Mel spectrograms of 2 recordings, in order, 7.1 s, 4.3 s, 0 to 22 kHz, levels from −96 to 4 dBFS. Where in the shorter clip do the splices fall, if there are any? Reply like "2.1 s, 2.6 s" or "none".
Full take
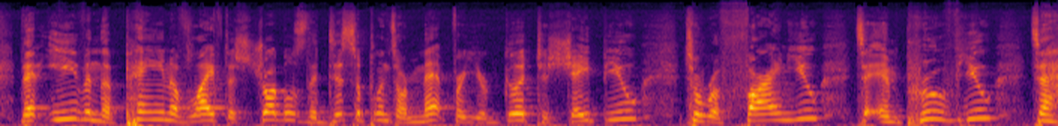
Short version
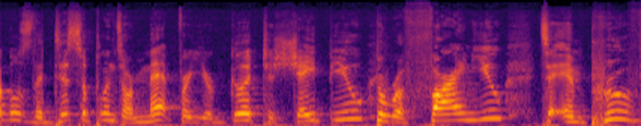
2.4 s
